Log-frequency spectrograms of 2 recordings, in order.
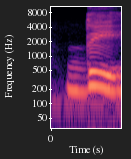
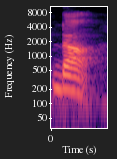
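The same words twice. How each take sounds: First: The word is said with a long 'ee' vowel. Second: The word is said with a short 'uh' vowel. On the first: The speaker calls it right. "We pronounce here T H E is as a the" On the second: The speaker calls it wrong. "not the"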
